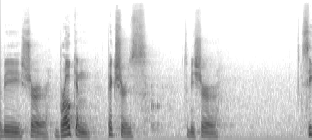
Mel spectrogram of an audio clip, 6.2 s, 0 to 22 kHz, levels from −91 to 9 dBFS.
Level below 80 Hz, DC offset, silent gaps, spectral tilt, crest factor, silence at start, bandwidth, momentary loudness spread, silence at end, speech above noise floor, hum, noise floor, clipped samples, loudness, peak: -62 dBFS; under 0.1%; none; -5 dB/octave; 22 dB; 0 s; 18 kHz; 21 LU; 0 s; 31 dB; none; -58 dBFS; under 0.1%; -28 LUFS; -8 dBFS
